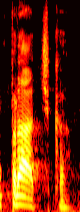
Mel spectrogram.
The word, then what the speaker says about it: prática: E se fosse proparoxítona? Válida e prática. Mesma coisa, bate junto com a tônica no quarto tempo, na virada do compasso.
